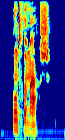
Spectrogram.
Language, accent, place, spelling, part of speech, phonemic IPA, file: French, France, Lyon, contremarche, noun, /kɔ̃.tʁə.maʁʃ/, LL-Q150 (fra)-contremarche.wav
- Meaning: 1. countermarch 2. riser (part of a step)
